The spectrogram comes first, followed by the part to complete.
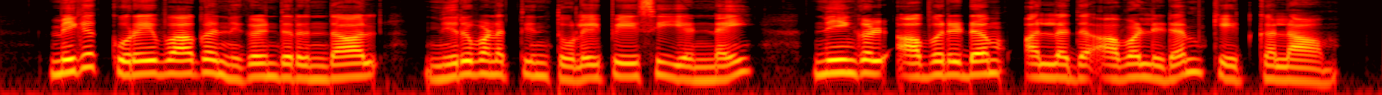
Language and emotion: Tamil, neutral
